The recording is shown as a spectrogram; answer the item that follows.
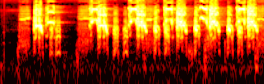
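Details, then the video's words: Partridge in an excited state calling: harsh, squawky notes in a rapid, uneven series after a brief opening burst, loud and close. "teetar ki awaz | teetar ki boli"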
